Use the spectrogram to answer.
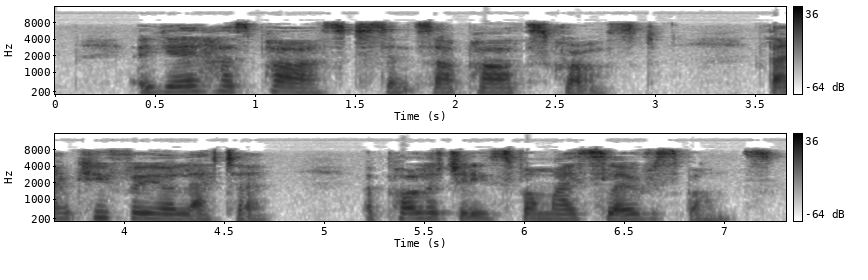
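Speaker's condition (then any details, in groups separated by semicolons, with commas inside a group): No condition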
